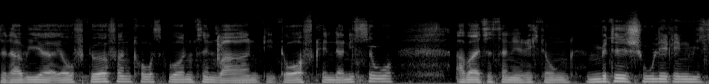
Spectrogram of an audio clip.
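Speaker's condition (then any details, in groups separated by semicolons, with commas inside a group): Cleft palate; speech impediment, listeners messaged that he cannot be heard, mimicked at school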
